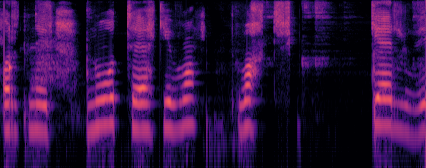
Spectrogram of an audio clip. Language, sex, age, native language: Icelandic, male, 40-49, Icelandic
